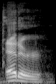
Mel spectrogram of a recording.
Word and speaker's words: Eder: It's Eder is actually how you pronounce his name.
